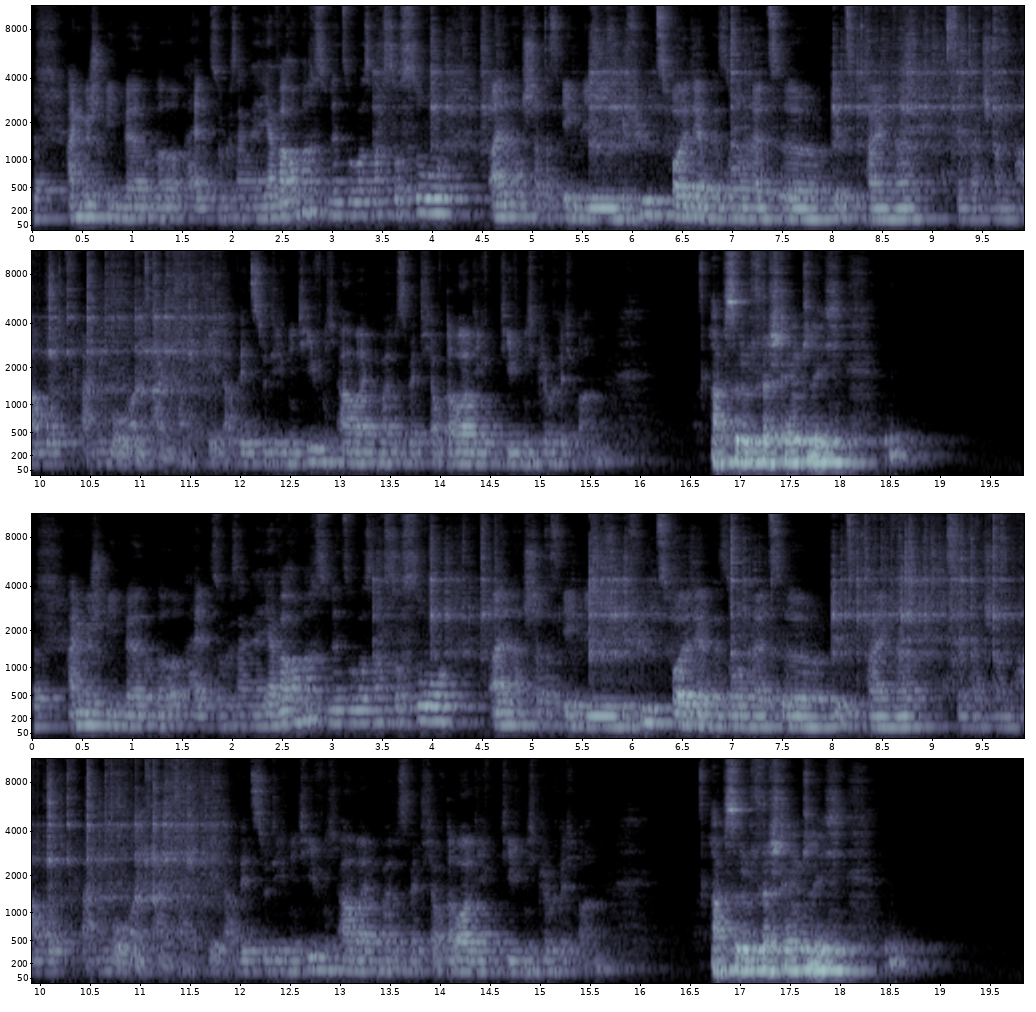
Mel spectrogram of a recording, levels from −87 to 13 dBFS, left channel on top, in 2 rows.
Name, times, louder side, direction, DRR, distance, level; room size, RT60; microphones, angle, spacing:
voice 1, 0.0-15.6, equal, 65° left, -1 dB, 0.8 m, -33 dB
sound 1, 3.4-6.7 7.0-7.6 8.0-11.9, right 2 dB, 35° right, 1.0 m, -42 dB
voice 2, 16.7-18.5, equal, 10° left, 0 dB, 0.5 m, -24 dB
3.8 x 2.1 x 3.0 m, 0.88 s
head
